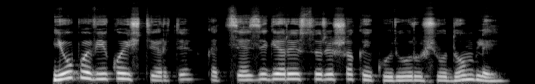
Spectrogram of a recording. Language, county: Lithuanian, Klaipėda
